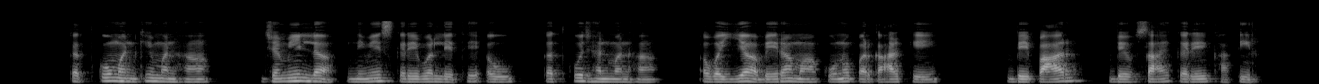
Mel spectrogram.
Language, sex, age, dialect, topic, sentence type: Chhattisgarhi, male, 18-24, Western/Budati/Khatahi, banking, statement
